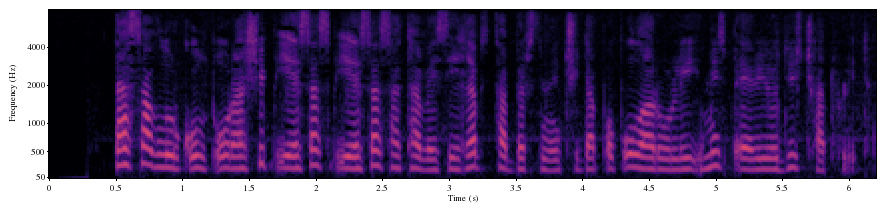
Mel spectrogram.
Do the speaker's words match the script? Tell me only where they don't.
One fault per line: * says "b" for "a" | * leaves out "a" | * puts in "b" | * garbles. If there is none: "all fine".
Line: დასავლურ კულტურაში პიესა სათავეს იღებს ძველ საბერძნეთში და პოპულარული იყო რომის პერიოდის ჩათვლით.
* puts in "პიესა"
* leaves out "ძველ"
* leaves out "იყო"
